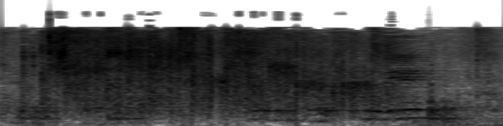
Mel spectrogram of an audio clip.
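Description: A class audience claps in applause, a dense burst of many hands that holds steady for about three seconds, loud and close, with voices mixed in.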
